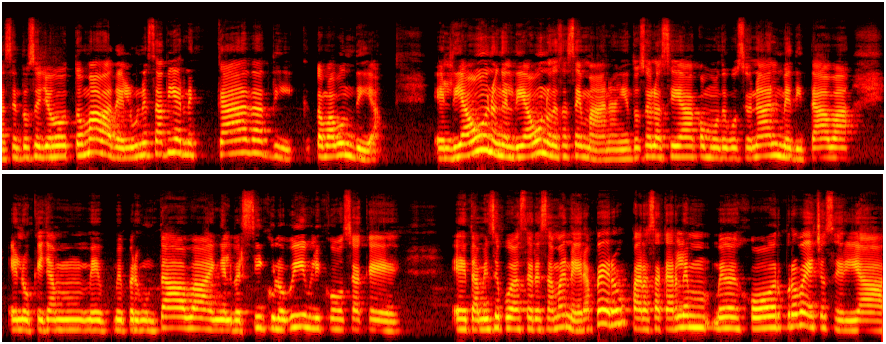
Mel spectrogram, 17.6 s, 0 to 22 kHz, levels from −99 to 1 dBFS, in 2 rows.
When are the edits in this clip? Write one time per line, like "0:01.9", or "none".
none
